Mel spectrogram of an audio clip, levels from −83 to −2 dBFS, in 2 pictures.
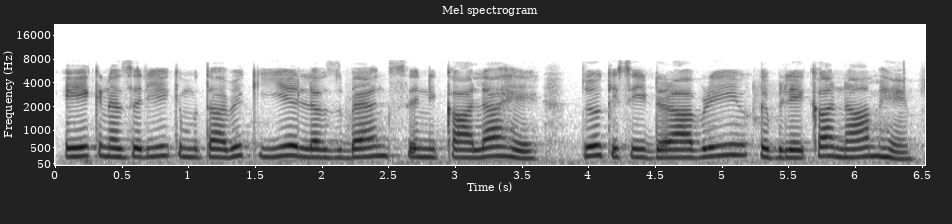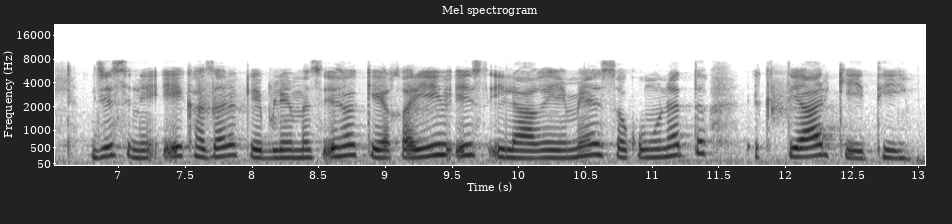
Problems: background sounds at intervals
